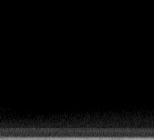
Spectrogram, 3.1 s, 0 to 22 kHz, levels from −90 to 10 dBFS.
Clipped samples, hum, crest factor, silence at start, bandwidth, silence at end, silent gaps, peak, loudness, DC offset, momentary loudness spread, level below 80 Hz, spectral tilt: under 0.1%; none; 12 dB; 0 s; 4.2 kHz; 0 s; none; -22 dBFS; -35 LUFS; under 0.1%; 3 LU; -44 dBFS; -11.5 dB/octave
